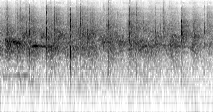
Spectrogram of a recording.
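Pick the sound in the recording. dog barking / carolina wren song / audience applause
audience applause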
